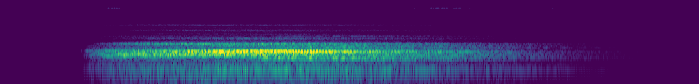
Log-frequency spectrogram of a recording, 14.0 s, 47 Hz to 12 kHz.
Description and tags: Artillery Drone Burnt Umber
Second set of 4 drones created by convoluting an artillery gunshot with some weird impulse responses.
Ambient, Drone, Soundscape, Space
